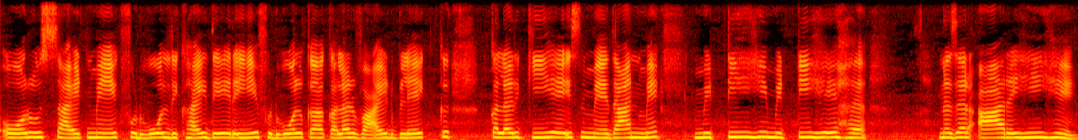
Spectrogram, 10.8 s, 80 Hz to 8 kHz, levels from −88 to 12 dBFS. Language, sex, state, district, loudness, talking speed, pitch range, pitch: Hindi, female, Chhattisgarh, Jashpur, -18 LUFS, 160 wpm, 235-260 Hz, 250 Hz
